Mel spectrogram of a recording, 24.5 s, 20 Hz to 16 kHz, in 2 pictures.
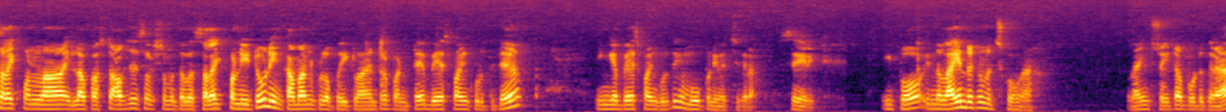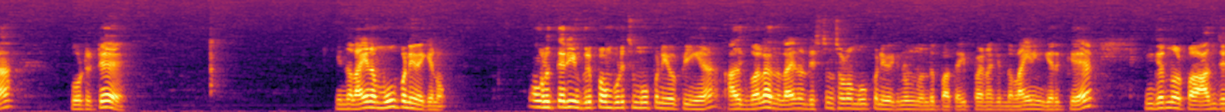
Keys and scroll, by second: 3.5 space, 8.4 l, 8.9 space, 11.6 ctrl+l, 14.1 space, 19.9 Escape, 20.0 `, 20.1 Escape.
